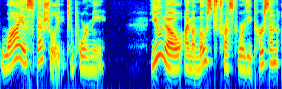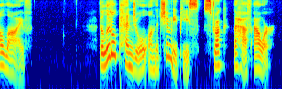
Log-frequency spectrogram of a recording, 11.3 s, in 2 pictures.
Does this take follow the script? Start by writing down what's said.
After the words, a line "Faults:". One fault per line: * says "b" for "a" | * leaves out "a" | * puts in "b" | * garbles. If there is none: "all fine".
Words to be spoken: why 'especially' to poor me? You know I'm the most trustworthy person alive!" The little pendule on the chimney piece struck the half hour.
why 'especially' to poor me? You know I'm a most trustworthy person alive!" The little pendule on the chimney piece struck the half hour.
Faults:
* says "a" for "the"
